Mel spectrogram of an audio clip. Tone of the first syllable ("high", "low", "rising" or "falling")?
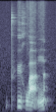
falling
